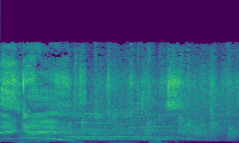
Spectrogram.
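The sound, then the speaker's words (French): An audience at a show applauds a participant who succeeded three times, with a dense, even wash of clapping, while voices call out and cheer over it with rising and falling tones. “on veut l'applaudir!”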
